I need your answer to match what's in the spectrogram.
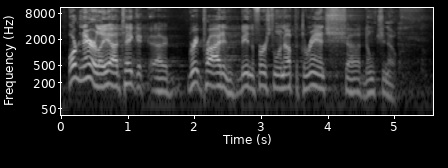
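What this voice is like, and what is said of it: Put-on rural ranch accent. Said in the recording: “I'll be using my ranch accent for effect.”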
